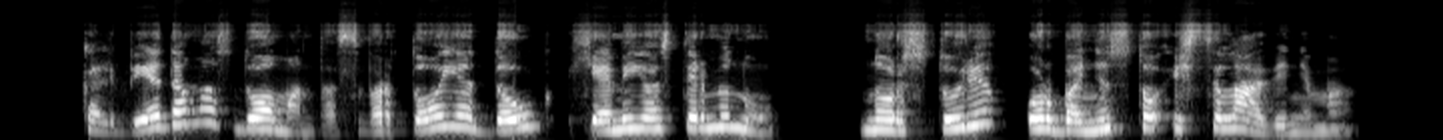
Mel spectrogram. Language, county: Lithuanian, Tauragė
